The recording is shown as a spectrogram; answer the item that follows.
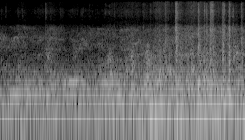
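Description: Homing pigeons coo softly and steadily inside a loft, with faint rustling and occasional flapping of wings in the background.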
